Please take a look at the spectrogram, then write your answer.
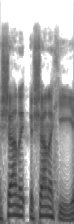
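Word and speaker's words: seanchaí: I hope I'm saying this right. Shanaki, is that right? – Shanaki, yeah. It's a storyteller.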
